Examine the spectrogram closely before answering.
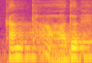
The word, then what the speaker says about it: cantade: y parlerait leur langue, on dirait dorénavant sonade, cantade, ainsi qu'on prononce balade, sérénade, etc.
